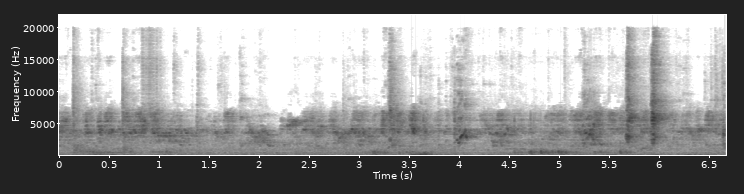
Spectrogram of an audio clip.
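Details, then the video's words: Several happy budgerigars chattering together: continuous high, scratchy twitter with sharp chirps and squeaks, intermittent louder notes and some soft rustling or pattering in the background. "Happy Budgies chirping sound"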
